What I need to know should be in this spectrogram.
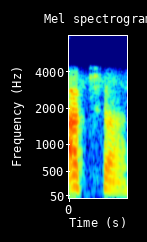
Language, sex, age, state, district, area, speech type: Urdu, female, 45-60, Uttar Pradesh, Rampur, urban, conversation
